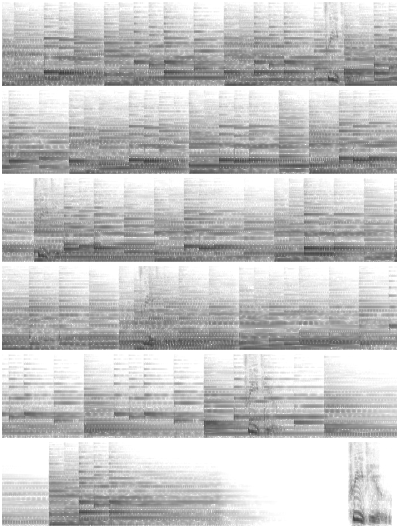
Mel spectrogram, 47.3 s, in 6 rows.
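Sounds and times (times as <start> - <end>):
warm reflective orchestral piano music, piano only: 0.0 - 44.1.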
